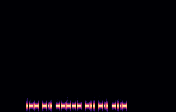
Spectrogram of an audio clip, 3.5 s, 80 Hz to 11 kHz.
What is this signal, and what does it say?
Morse code, heard as a keyed tone, about 46 wpm, 700 Hz. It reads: WD0DDX
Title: USA Call Signs - 6 Characters - 6x Character Spacing - 45wpm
